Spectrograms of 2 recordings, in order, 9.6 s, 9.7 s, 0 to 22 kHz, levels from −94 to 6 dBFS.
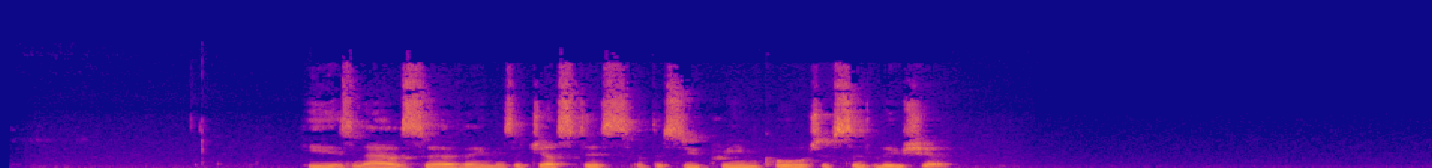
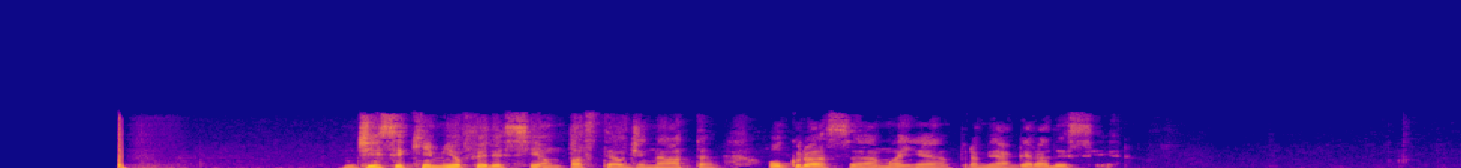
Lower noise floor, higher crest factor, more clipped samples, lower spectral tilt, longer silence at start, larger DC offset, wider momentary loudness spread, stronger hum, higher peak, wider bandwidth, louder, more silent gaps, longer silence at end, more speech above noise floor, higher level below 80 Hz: about the same, -72 dBFS vs -74 dBFS; about the same, 20 dB vs 22 dB; neither; second, -3.5 dB/octave vs -7 dB/octave; first, 2.05 s vs 0.8 s; neither; second, 6 LU vs 14 LU; neither; second, -8 dBFS vs 0 dBFS; first, 14.5 kHz vs 7.6 kHz; second, -25 LUFS vs -21 LUFS; neither; first, 3.2 s vs 2.35 s; second, 47 dB vs 54 dB; second, -68 dBFS vs -46 dBFS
